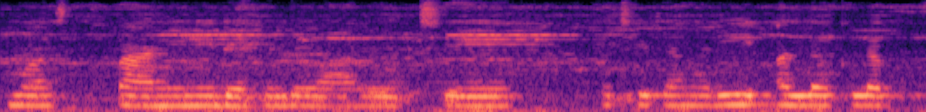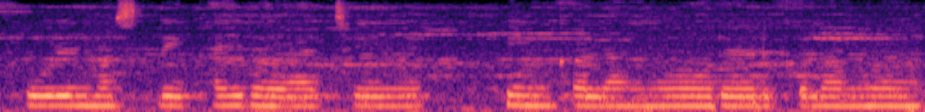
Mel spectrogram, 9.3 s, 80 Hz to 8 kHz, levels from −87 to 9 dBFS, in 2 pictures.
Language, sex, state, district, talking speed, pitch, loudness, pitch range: Gujarati, female, Gujarat, Gandhinagar, 125 wpm, 205 Hz, -16 LUFS, 200-210 Hz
